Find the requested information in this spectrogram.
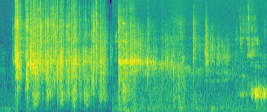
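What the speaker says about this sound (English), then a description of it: "Quick stir." Quick stir of a nonalcoholic rum punch with grenadine, heard as bright clinking and rattling of ice against glass with a liquid swirl, close and fairly loud.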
